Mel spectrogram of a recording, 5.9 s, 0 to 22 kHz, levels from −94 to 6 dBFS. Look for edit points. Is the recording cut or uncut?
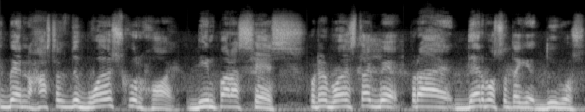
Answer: cut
